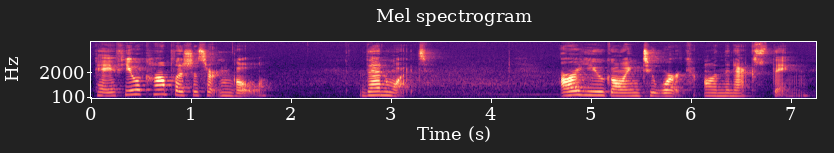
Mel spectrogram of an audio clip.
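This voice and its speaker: A young woman speaks straight to her viewers in a motivational vlog, stacking up emphatic rhetorical questions about growth. Her voice is bright and forward. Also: mid-range voice, measured pace, long pauses. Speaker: wellness vlogger.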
